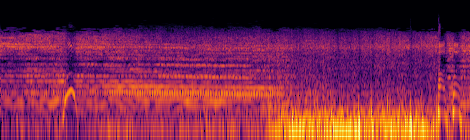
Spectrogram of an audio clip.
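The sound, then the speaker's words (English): A train horn blares in a long, steady chord, sounded to get a person off the tracks, joined by the rumble and rattle of rail cars rolling past as the horn fades into the clatter. “Hey, here comes the train.”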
